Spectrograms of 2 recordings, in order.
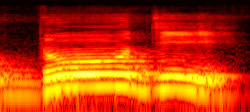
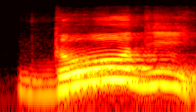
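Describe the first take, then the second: First: Said in the usual way. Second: "Dodi" called out high and loud, both syllables clear; corrected reading. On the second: Shown as a demonstration. Teacher fixes his own mistake: loud, high, emphatic "Dodi". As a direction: ring out "Dodi" as the right answer. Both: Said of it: "parce que là, c'est un O".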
